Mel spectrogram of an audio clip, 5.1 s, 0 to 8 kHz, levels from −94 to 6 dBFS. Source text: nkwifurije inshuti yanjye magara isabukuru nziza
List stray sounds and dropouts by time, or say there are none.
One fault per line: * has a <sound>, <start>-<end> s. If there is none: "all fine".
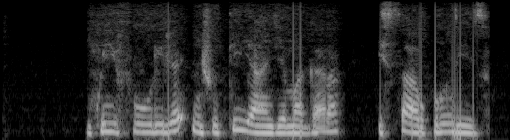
all fine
